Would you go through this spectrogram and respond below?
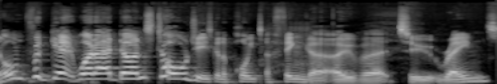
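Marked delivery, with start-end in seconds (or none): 0.0-2.0 very high-pitched, called-out shout. Voicing a character in a tabletop scene, the speaker has him shout out: shouting. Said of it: "basically shout out".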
